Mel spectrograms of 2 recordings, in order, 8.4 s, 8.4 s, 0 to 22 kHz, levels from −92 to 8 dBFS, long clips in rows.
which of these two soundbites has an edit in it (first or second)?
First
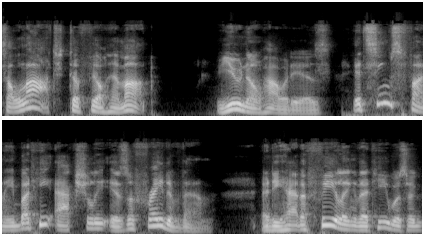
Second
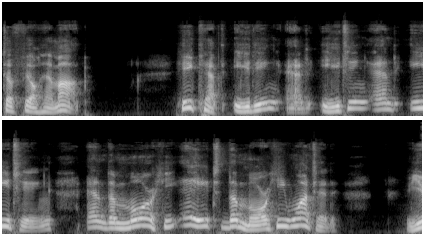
first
